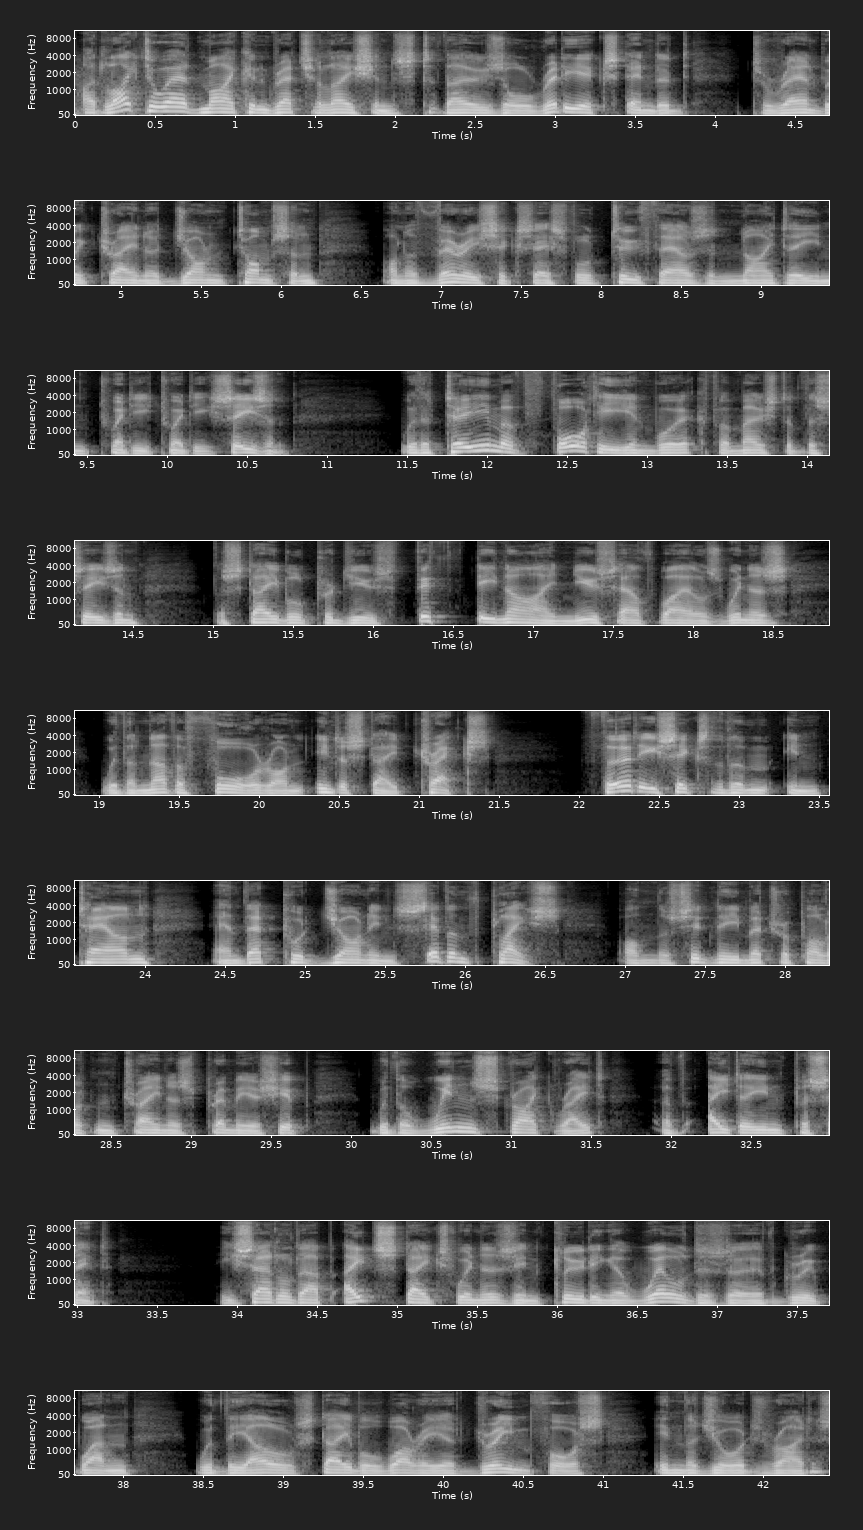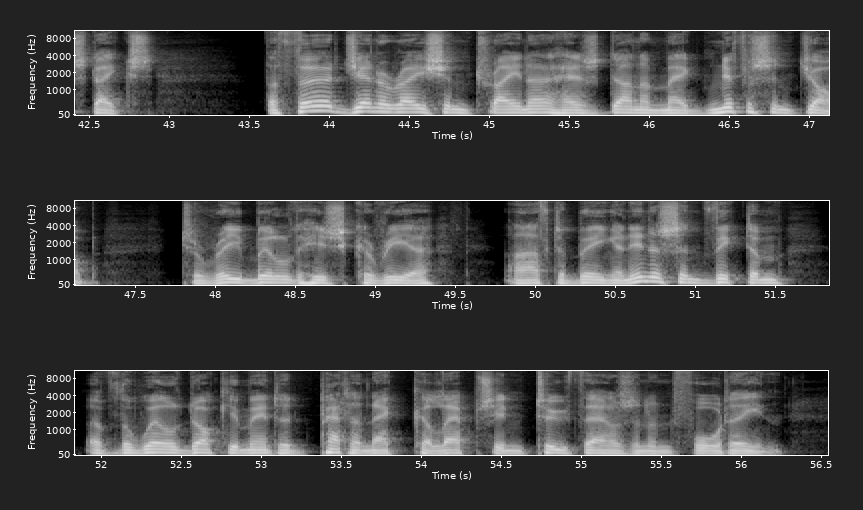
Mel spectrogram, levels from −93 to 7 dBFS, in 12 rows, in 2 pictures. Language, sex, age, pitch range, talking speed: English, male, 60-79, 95-120 Hz, 125 wpm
